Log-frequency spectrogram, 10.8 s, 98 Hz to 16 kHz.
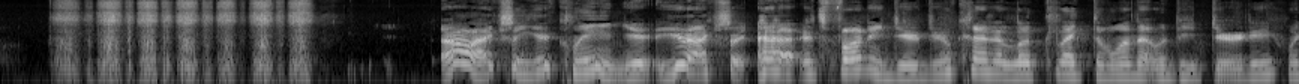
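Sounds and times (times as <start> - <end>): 
breathy sniffs: 0.4 - 3.0
speech: 3.7 - 10.8.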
